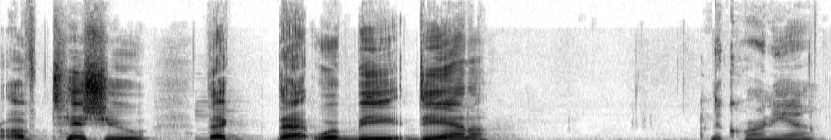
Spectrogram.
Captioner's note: buzzer beeps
